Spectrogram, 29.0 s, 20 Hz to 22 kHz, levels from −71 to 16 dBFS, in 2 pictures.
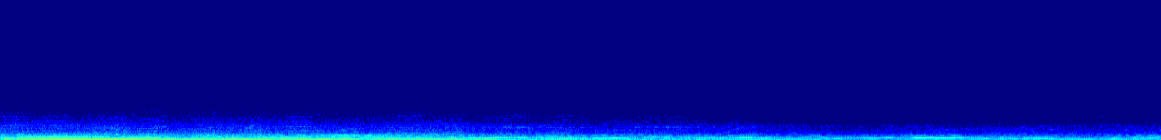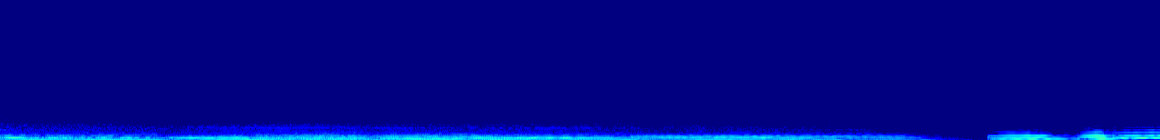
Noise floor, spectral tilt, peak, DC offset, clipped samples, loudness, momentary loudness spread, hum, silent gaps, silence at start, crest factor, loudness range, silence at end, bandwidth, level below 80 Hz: -63 dBFS; -9.5 dB/octave; -18 dBFS; under 0.1%; under 0.1%; -36 LUFS; 14 LU; none; none; 0 s; 16 dB; 12 LU; 0 s; 6.2 kHz; -62 dBFS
